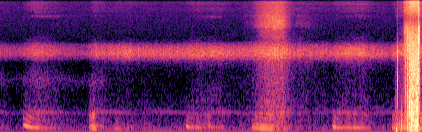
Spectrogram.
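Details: Soft, low rumbling snores every one to two seconds, each followed by quiet, then a brief scuffling noise, from Rocky, a sleeping pet; ordinary snoring.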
